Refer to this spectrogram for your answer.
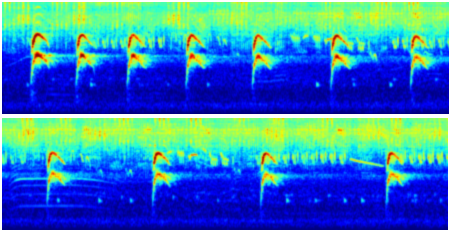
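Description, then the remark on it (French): A marmot in the mountains whistles over and over, about a dozen sharp, piercing high calls in a steady rhythm, clear against a faint outdoor hush. “C'est vrai, les marmottes sifflent pour annoncer un danger.”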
